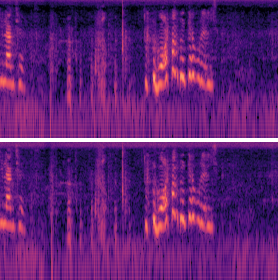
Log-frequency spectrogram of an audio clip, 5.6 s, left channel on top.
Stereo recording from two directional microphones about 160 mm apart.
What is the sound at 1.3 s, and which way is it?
Speech, 90° left.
